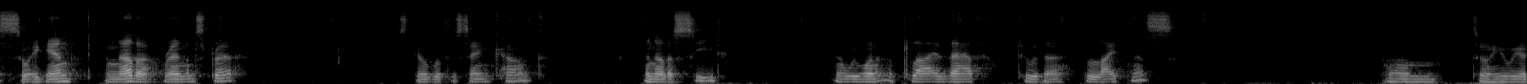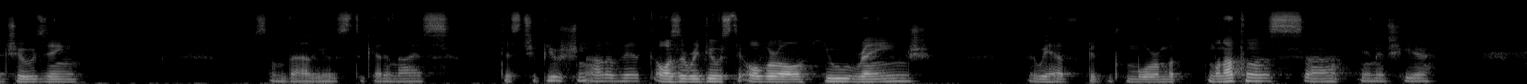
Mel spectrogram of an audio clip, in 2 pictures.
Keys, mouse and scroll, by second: 0.4-2.1 right drag, 3.4-6.0 drag, 6.0-7.9 right drag, 7.9-13.9 drag, 17.0-18.4 drag, 26.1-30.5 right drag.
